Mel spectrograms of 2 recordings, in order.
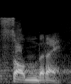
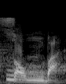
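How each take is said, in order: First: The last syllable has a full vowel. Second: The last syllable has a weak uh vowel. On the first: The speaker calls it wrong. "not sombre" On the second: The speaker calls it right. "you say somber with what we call a sure, the weak sound uh"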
